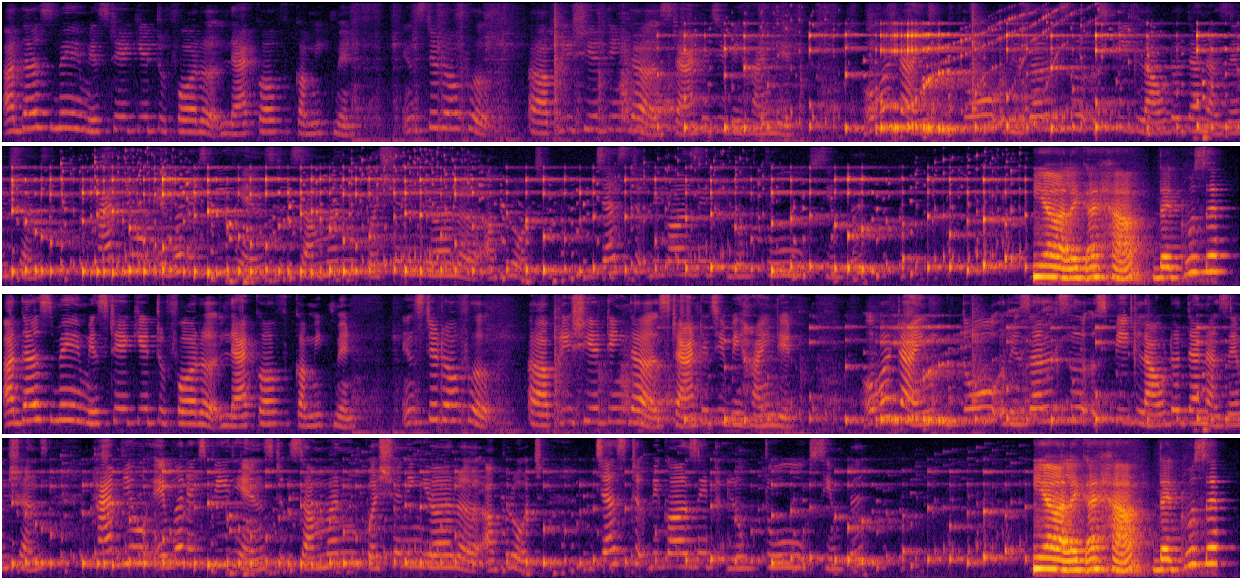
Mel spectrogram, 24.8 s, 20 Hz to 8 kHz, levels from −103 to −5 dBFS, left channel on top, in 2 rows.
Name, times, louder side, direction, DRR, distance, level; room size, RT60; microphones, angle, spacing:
voice 1, 0.0-3.6 4.0-5.0 5.3-8.0 8.6-17.8 18.3-21.1, right 6 dB, 65° right, 0.7 m, -40 dB
sound 1, 3.4-10.5, left 2 dB, 20° left, 1.3 m, -53 dB
sound 2, 6.4-22.6, left 7 dB, 70° left, 0.6 m, -34 dB
voice 2, 22.7-24.5, right 3 dB, 15° right, 0.3 m, -21 dB
8.5 x 7.6 x 3.3 m
head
